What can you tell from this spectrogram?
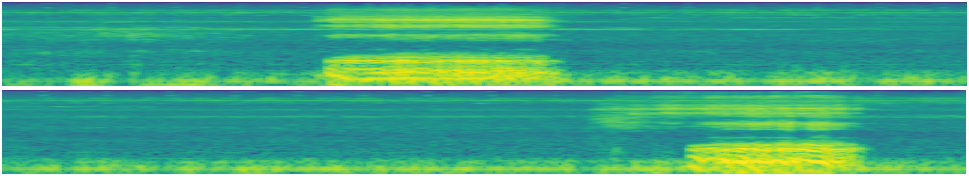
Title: The Sleeping Beauty Snoring French Bulldog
